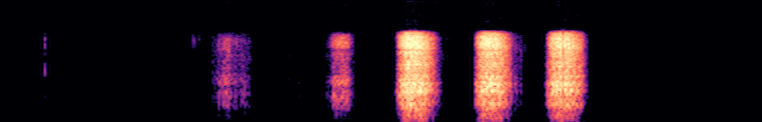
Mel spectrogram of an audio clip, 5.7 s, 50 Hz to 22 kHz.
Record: exhalation_length: 5.7 s
exhalation_amplitude: 6483
exhalation_signal_mean_std_ratio: 0.27
survey_phase: alpha (2021-03-01 to 2021-08-12)
age: 45-64
gender: Male
wearing_mask: 'No'
symptom_none: true
smoker_status: Ex-smoker
respiratory_condition_asthma: false
respiratory_condition_other: false
recruitment_source: REACT
submission_delay: 2 days
covid_test_result: Negative
covid_test_method: RT-qPCR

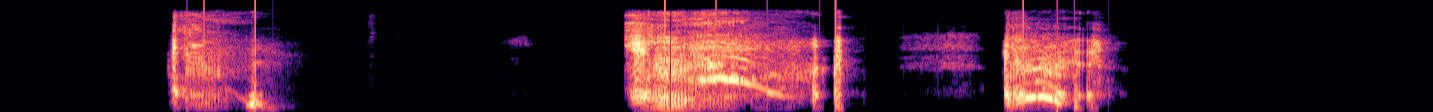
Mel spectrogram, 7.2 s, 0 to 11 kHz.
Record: three_cough_length: 7.2 s
three_cough_amplitude: 30178
three_cough_signal_mean_std_ratio: 0.36
survey_phase: beta (2021-08-13 to 2022-03-07)
age: 18-44
gender: Male
wearing_mask: 'Yes'
symptom_cough_any: true
symptom_new_continuous_cough: true
symptom_runny_or_blocked_nose: true
symptom_shortness_of_breath: true
symptom_fever_high_temperature: true
symptom_headache: true
symptom_change_to_sense_of_smell_or_taste: true
symptom_loss_of_taste: true
symptom_onset: 4 days
smoker_status: Never smoked
respiratory_condition_asthma: false
respiratory_condition_other: false
recruitment_source: Test and Trace
submission_delay: 2 days
covid_test_result: Positive
covid_test_method: RT-qPCR
covid_ct_value: 16.6
covid_ct_gene: ORF1ab gene
covid_ct_mean: 17.0
covid_viral_load: 2600000 copies/ml
covid_viral_load_category: High viral load (>1M copies/ml)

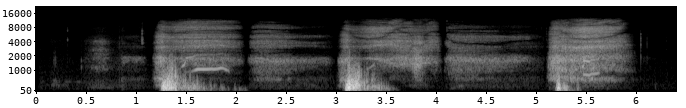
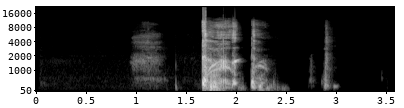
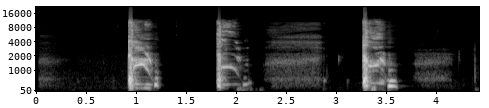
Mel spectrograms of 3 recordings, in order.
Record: exhalation_length: 6.4 s
exhalation_amplitude: 32767
exhalation_signal_mean_std_ratio: 0.32
cough_length: 3.6 s
cough_amplitude: 32768
cough_signal_mean_std_ratio: 0.25
three_cough_length: 4.4 s
three_cough_amplitude: 32768
three_cough_signal_mean_std_ratio: 0.28
survey_phase: beta (2021-08-13 to 2022-03-07)
age: 18-44
gender: Female
wearing_mask: 'No'
symptom_cough_any: true
symptom_runny_or_blocked_nose: true
symptom_sore_throat: true
symptom_diarrhoea: true
symptom_fatigue: true
symptom_change_to_sense_of_smell_or_taste: true
symptom_loss_of_taste: true
smoker_status: Never smoked
respiratory_condition_asthma: false
respiratory_condition_other: false
recruitment_source: Test and Trace
submission_delay: -2 days
covid_test_result: Negative
covid_test_method: ePCR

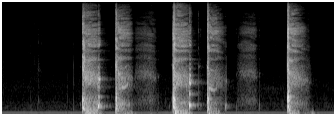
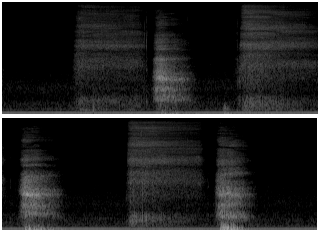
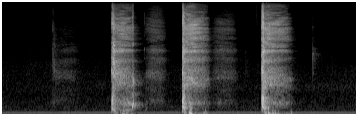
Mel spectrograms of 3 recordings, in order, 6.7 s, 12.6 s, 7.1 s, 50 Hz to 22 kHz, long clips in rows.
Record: cough_length: 6.7 s
cough_amplitude: 32768
cough_signal_mean_std_ratio: 0.3
exhalation_length: 12.6 s
exhalation_amplitude: 1523
exhalation_signal_mean_std_ratio: 0.58
three_cough_length: 7.1 s
three_cough_amplitude: 25041
three_cough_signal_mean_std_ratio: 0.33
survey_phase: alpha (2021-03-01 to 2021-08-12)
age: 45-64
gender: Female
wearing_mask: 'No'
symptom_shortness_of_breath: true
symptom_fatigue: true
symptom_headache: true
symptom_change_to_sense_of_smell_or_taste: true
symptom_onset: 3 days
smoker_status: Ex-smoker
respiratory_condition_asthma: false
respiratory_condition_other: false
recruitment_source: Test and Trace
submission_delay: 2 days
covid_test_result: Positive
covid_test_method: RT-qPCR
covid_ct_value: 15.9
covid_ct_gene: ORF1ab gene
covid_ct_mean: 16.3
covid_viral_load: 4400000 copies/ml
covid_viral_load_category: High viral load (>1M copies/ml)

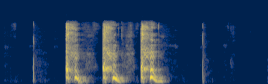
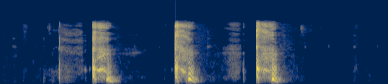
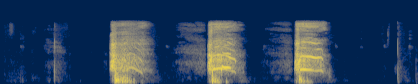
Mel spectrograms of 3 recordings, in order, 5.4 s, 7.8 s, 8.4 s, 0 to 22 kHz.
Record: three_cough_length: 5.4 s
three_cough_amplitude: 29756
three_cough_signal_mean_std_ratio: 0.32
cough_length: 7.8 s
cough_amplitude: 32767
cough_signal_mean_std_ratio: 0.27
exhalation_length: 8.4 s
exhalation_amplitude: 31497
exhalation_signal_mean_std_ratio: 0.37
survey_phase: beta (2021-08-13 to 2022-03-07)
age: 45-64
gender: Female
wearing_mask: 'No'
symptom_headache: true
smoker_status: Never smoked
respiratory_condition_asthma: false
respiratory_condition_other: false
recruitment_source: REACT
submission_delay: 11 days
covid_test_result: Negative
covid_test_method: RT-qPCR
influenza_a_test_result: Negative
influenza_b_test_result: Negative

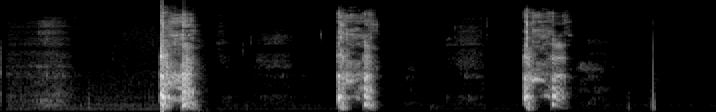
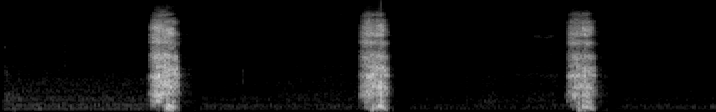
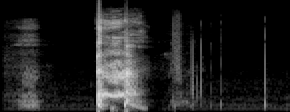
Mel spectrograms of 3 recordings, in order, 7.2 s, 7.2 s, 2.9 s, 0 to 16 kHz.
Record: three_cough_length: 7.2 s
three_cough_amplitude: 32768
three_cough_signal_mean_std_ratio: 0.23
exhalation_length: 7.2 s
exhalation_amplitude: 32768
exhalation_signal_mean_std_ratio: 0.25
cough_length: 2.9 s
cough_amplitude: 32768
cough_signal_mean_std_ratio: 0.3
survey_phase: beta (2021-08-13 to 2022-03-07)
age: 45-64
gender: Male
wearing_mask: 'No'
symptom_none: true
smoker_status: Ex-smoker
respiratory_condition_asthma: false
respiratory_condition_other: false
recruitment_source: REACT
submission_delay: 1 day
covid_test_result: Negative
covid_test_method: RT-qPCR
influenza_a_test_result: Negative
influenza_b_test_result: Negative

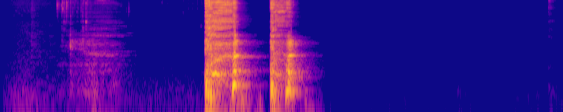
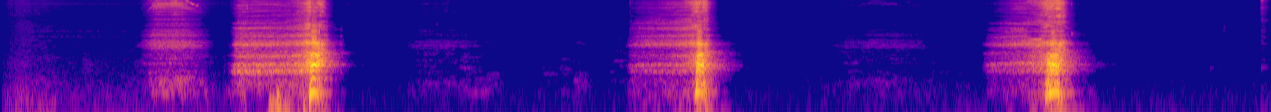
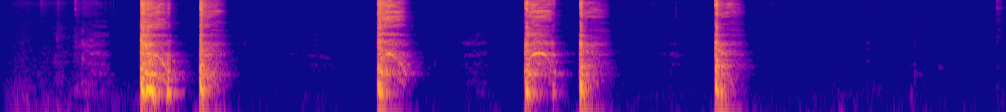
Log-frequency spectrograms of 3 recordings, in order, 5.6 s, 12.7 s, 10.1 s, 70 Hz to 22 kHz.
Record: cough_length: 5.6 s
cough_amplitude: 32766
cough_signal_mean_std_ratio: 0.25
exhalation_length: 12.7 s
exhalation_amplitude: 32768
exhalation_signal_mean_std_ratio: 0.23
three_cough_length: 10.1 s
three_cough_amplitude: 32768
three_cough_signal_mean_std_ratio: 0.25
survey_phase: beta (2021-08-13 to 2022-03-07)
age: 45-64
gender: Male
wearing_mask: 'No'
symptom_prefer_not_to_say: true
smoker_status: Never smoked
respiratory_condition_asthma: false
respiratory_condition_other: false
recruitment_source: REACT
submission_delay: 0 days
covid_test_result: Negative
covid_test_method: RT-qPCR
influenza_a_test_result: Negative
influenza_b_test_result: Negative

